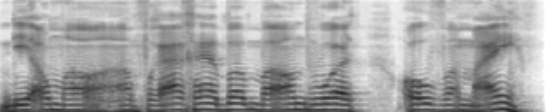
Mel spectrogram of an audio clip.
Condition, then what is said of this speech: ALS (motor neuron disease). Want ja, ik kan nu beter praten dan anderhalf jaar geleden.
